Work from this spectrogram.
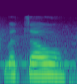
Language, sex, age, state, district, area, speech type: Hindi, female, 18-30, Rajasthan, Nagaur, rural, read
